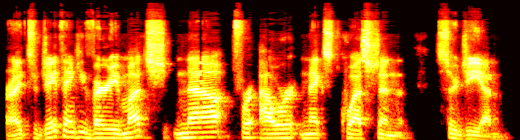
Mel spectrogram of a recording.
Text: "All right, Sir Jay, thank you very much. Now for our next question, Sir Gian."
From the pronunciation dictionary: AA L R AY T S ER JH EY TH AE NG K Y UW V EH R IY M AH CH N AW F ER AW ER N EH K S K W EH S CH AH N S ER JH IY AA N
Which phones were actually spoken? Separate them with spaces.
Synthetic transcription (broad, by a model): R AY T S ER JH EY TH AE NG K Y UW V EH R IY M AH CH N AW F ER AW ER N EH K S K W EH S CH AH N S ER JH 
